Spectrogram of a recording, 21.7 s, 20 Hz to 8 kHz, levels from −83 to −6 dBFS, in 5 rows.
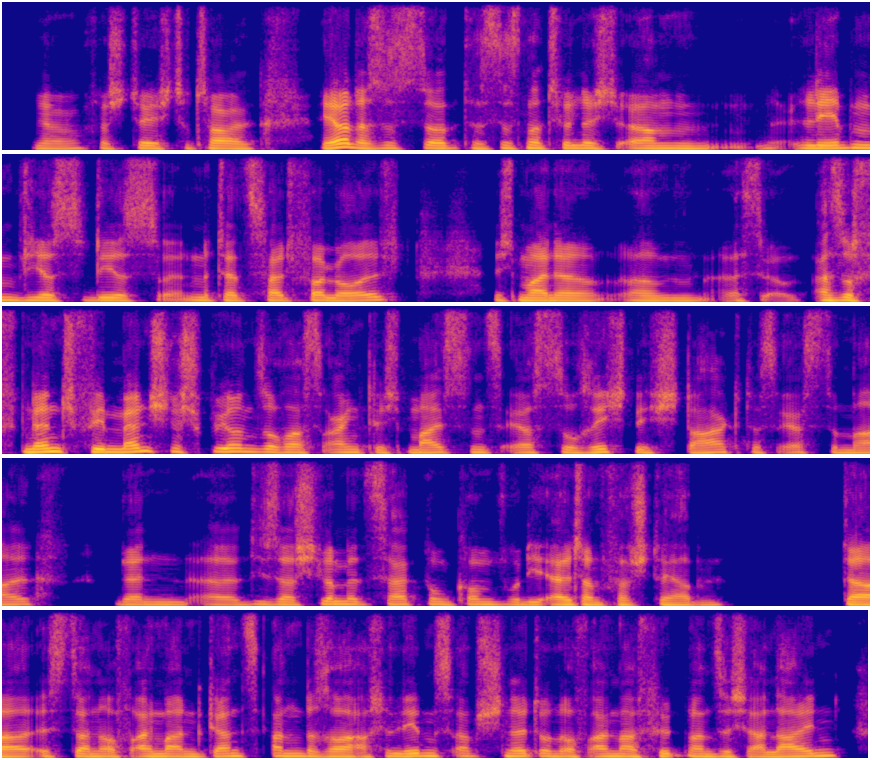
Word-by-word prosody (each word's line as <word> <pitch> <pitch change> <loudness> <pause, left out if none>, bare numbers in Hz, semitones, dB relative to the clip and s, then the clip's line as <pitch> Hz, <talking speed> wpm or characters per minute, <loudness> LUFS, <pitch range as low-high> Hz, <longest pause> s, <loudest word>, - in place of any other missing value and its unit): Ja, 130 0 -4
verstehe 130 +2 -2
ich 135 -1 -2
total. 135 -2 0 0.3
Ja, 200 - +8
das 140 -8 +1
ist, 145 0 -5
äh 140 -1 +3
das 125 -2 -5
ist 145 - -3
natürlich, 145 -2 0
ähm, 135 0 -2
Leben, 145 0 +2
wie 140 - 0
es 140 0 -1
wie 140 - +3
es, 130 -3 -2
äh, - - -7
mit 140 -2 -3
der 135 -2 +1
Zeit 135 0 -1
verläuft. 140 +4 0 0.4
Ich 135 - -5
meine, 130 -2 +3
ähm, 125 -1 -2
also 110 -6 -10
also, 145 -1 +2
f 135 - -1
Mensch 170 +4 +5
wir 155 - +8
Menschen 170 +3 +3
spüren 175 +1 +1
so 150 -2 0
was 140 -2 0
eigentlich 145 -4 -3
meistens 135 0 -2
erst 135 -2 -5
so 135 - -2
richtig 135 -1 -1
stark 130 +4 -2
das 135 -4 -8
1. 130 - -7
Mal, 130 +3 -2 0.4
wenn, 130 -2 -3
äh, 130 -1 -5
dieser 130 0 -2
schlimme 145 +3 +1
Zeitpunkt 140 0 -3
kommt, 135 -1 -3
wo 130 - -4
die 125 0 -2
Eltern 125 -1 +3
versterben. 115 -1 -3 0.6
Da 130 0 +5
ist 135 +1 -5
dann 135 -1 +3
auf 130 +2 -2
einmal 135 -1 +3
'n 125 -1 -2
ganz 140 +2 0
anderer, 135 -4 +2
ach, 115 - -4
Lebensabschnitt 145 +1 0
und 140 -2 0
auf 125 -2 -1
einmal 135 -1 +2
fühlt 140 +2 -3
man 135 -1 +2
sich 125 -2 -1
allein 135 +7 +2
135 Hz, 195 wpm, -23 LUFS, 130-145 Hz, 0.6 s, Ja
